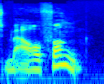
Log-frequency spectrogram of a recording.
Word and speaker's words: Baofeng: and saw what the common pronunciation in the ham community was. And from what we saw, it's Baofeng.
